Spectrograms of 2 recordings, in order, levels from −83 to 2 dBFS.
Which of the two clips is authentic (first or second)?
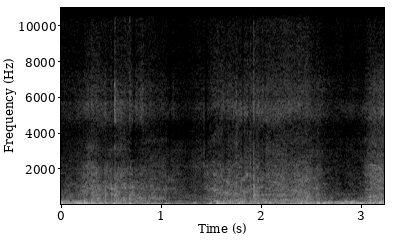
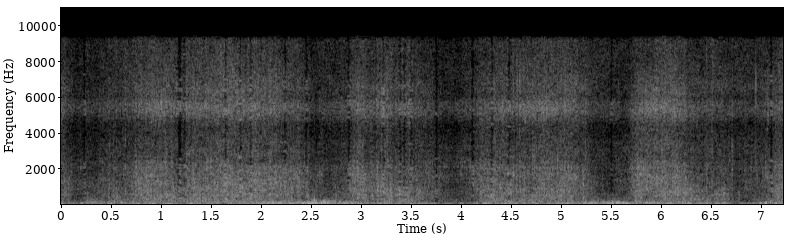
second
